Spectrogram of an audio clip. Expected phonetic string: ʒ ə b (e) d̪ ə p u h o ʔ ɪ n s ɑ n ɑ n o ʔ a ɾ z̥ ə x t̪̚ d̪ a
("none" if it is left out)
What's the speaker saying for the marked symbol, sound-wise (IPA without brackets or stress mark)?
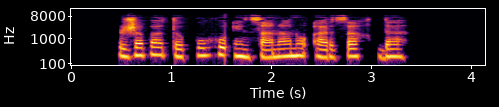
a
